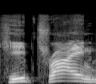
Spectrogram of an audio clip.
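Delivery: ordinary talk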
